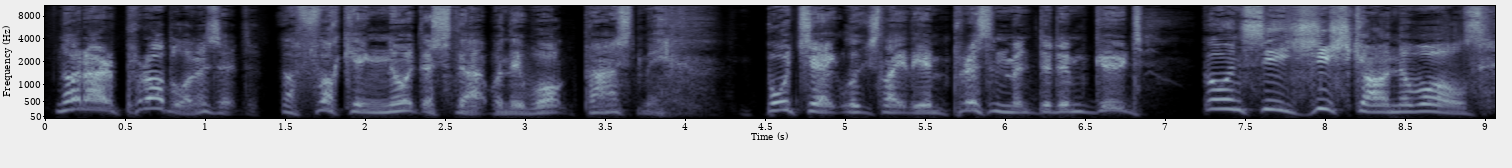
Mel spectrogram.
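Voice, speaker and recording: A man voicing a gruff, sardonic middle-aged mercenary bandit in a video game, with a raspy, gravelly voice and a blunt, coarse, mocking manner. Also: high-pitched, a bit bright, dry recording, studio quality, heavily acted. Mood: mocking, amused.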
